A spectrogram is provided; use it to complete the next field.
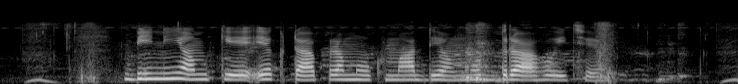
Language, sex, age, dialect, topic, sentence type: Maithili, female, 18-24, Eastern / Thethi, banking, statement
